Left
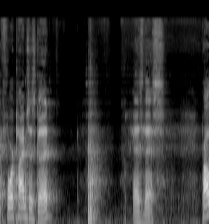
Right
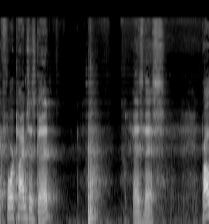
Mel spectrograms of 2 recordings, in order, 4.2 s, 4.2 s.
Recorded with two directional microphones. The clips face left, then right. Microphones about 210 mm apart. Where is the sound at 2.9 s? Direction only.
15° left (ahead or behind).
